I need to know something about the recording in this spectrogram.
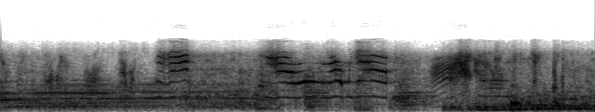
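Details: House cat giving repeated wavering meows, several rising then falling notes in quick succession, over a steady background of low humming tones.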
